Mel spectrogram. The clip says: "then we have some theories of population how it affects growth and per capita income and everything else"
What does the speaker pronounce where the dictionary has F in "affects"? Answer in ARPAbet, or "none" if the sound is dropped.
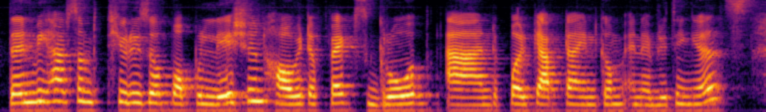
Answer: F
